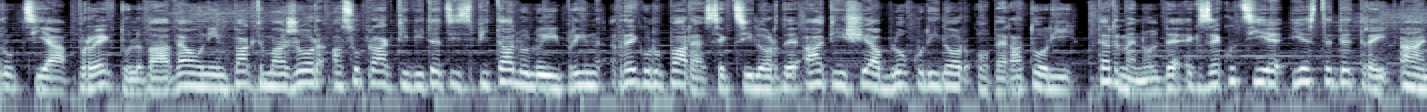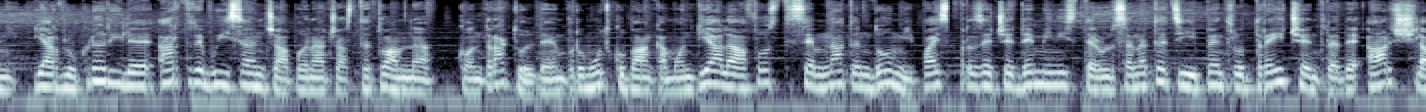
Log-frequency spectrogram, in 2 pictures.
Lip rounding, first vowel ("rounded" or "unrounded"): rounded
